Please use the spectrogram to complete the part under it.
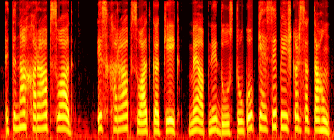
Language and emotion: Hindi, disgusted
